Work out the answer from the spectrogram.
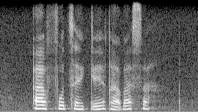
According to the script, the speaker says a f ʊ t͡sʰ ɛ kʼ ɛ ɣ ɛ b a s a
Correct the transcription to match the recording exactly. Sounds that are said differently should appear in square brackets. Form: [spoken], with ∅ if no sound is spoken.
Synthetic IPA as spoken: a f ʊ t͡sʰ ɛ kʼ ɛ ɣ [a] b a s a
